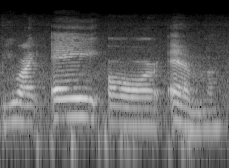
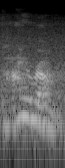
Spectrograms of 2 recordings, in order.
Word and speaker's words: Byarm: But yeah, my last name is spelled B Y A R M. Everyone says Byum, but it's by Arm.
